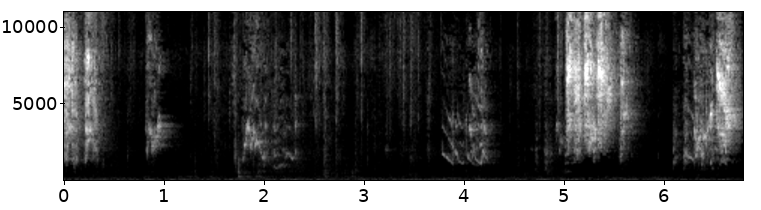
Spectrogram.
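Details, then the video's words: Budgerigars singing while playing, a scattered run of scratchy, squawky warbles and chirps high in pitch, arriving in uneven bursts with quiet gaps between, ending in two louder harsh squawks. "BUDGIES SINGING PLAYING"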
